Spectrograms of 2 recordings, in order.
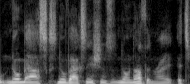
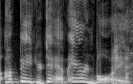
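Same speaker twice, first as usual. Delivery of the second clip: high, drawn-out comic outburst; hammed-up protest in a put-on voice; mock indignant; 14 semitones higher, slower than usual. Fed-up student complaining to his master, mock indignant.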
